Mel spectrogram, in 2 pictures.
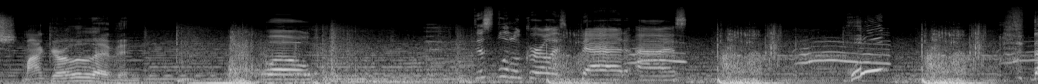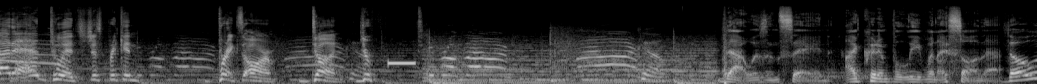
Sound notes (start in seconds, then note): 6.9 growl, bone cracks; 8.0 boy screams; 9.3 growl, bone cracks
